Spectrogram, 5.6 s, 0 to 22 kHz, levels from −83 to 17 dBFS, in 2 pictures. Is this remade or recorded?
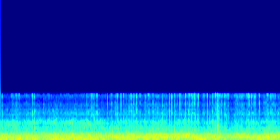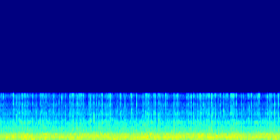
remade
